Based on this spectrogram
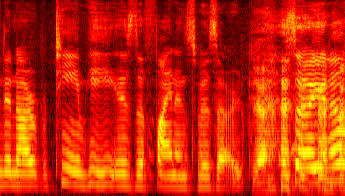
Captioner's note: laughing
